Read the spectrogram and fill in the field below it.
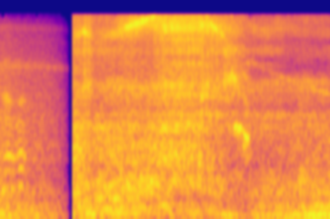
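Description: A drag racing car's engine roars loudly as it launches down the strip.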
